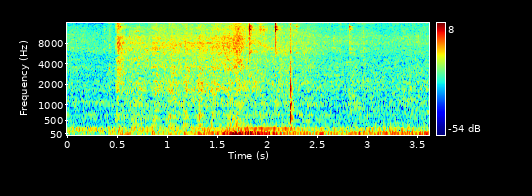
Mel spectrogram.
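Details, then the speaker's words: Maruti Swift Dzire VXI petrol after replacing shorted spark plugs that caused misfiring: quick crank catches cleanly, settles to a steady idle without stumble, revs smoothly to 1500 rpm and returns; normal start. "ಈತರ 1500 RPM ಗೆ ಹೋಗಿ return ಬರಬೇಕು ಅವಾಗೆ okay ಇಲ್ನೋಡಿ ಎಷ್ಟು smooth ಆಗಿ rice ಆಗ್ತಿದೆ"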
